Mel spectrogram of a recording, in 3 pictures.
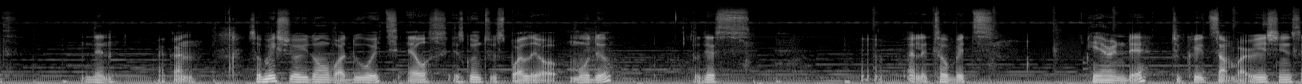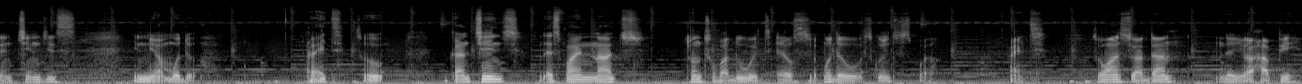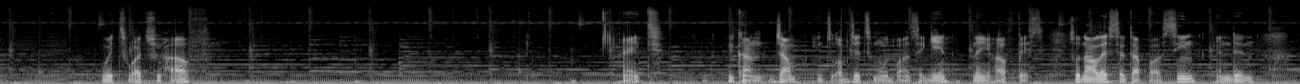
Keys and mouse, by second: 1.3 click, 6.6 click, 6.7-7.9 middle drag, 13.1-15.3 drag, 15.3-21.3 middle drag, 22.5 click, 23.8 click, 24.8 click, 26.0-27.0 drag, 28.0 click, 28.2-30.2 drag, 30.2 middle click, 31.3 middle click, 33.7 middle click, 35.1-35.4 middle drag, 35.6-36.1 shift+middle drag.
